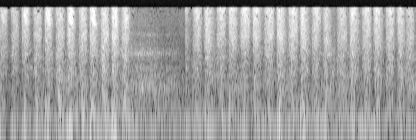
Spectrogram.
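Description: Quick, steady back-and-forth rubbing strokes, a brisk swishing rhythm that pauses briefly partway through and then resumes, as a woman in Johannesburg cleans her arms with a gel-soaked cotton wipe made from a water-activated dry-bath tablet. No one speaks.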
